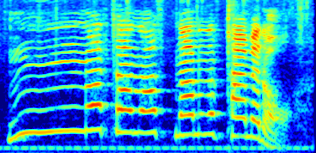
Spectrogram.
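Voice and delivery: high, slow stress on not enough; slow emphatic not enough. Real, not acted. Emphatic answer to own question.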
